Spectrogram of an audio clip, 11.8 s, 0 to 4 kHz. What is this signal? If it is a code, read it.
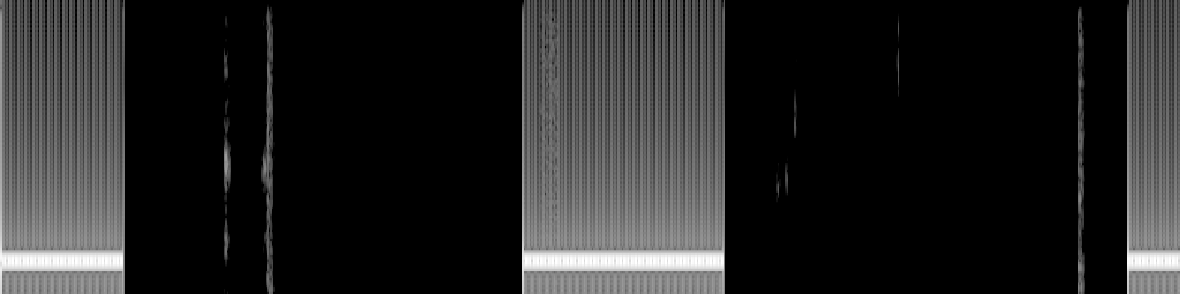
Ringback tone (North America), 440 + 480 Hz.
